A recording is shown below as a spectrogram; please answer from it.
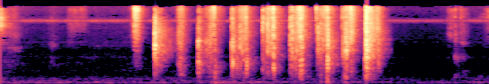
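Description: Tarot cards being shuffled by hand: a quick run of about a dozen sharp card snaps, roughly four a second, starting a couple of seconds in and stopping about a second before the end.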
